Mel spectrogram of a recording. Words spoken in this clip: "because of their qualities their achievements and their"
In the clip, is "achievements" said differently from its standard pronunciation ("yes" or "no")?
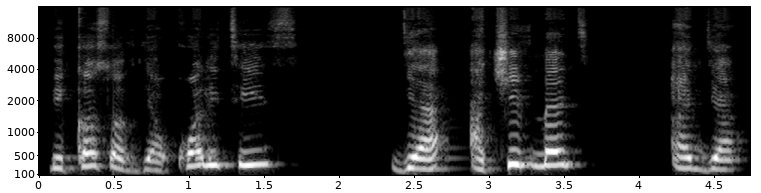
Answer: yes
